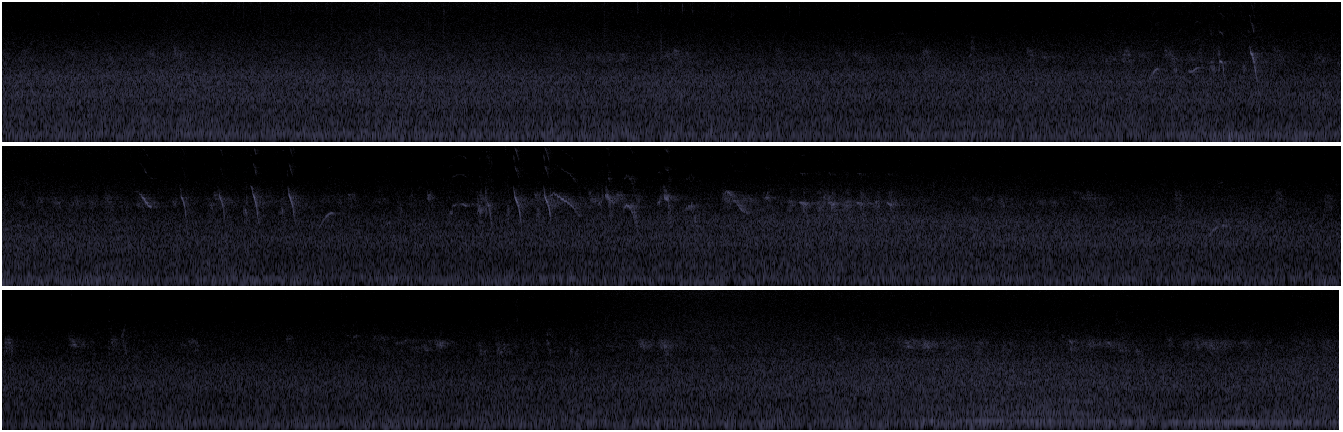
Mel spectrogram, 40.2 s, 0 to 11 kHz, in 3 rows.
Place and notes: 慈湖, Jinning Township - Birds singing
Birds singing, Forest and Wind
Zoom H2n MS+XY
